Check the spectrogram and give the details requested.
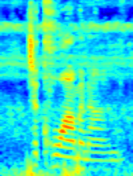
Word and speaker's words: Tahquamenon: They say that if you don't know how to pronounce it, when you look at it, think of phenomenon, Tahquamenon.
